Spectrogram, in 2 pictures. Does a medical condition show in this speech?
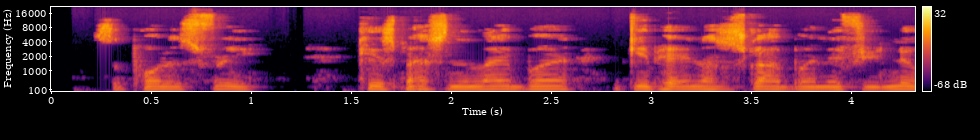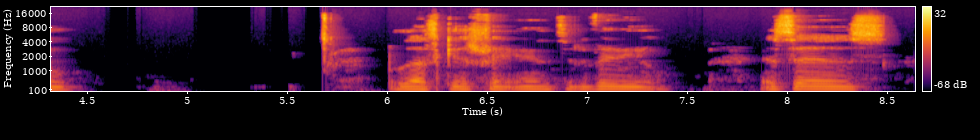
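No.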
